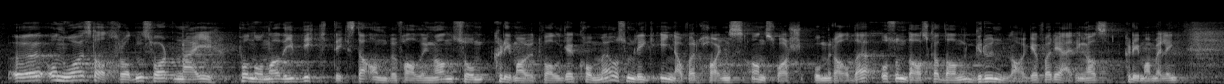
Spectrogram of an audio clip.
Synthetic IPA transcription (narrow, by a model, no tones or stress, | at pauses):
ɔnoːhɑɾst̪ɑːt̪sɾoːd̪n̩sʋɑːʈnæɪ | pʰɔnoːnɑʋd̪ɪʋɪkt̪ɪkst̪əʔɑnbəfɑːlɪŋɑnsɔmkʰliːmɑʉːt̪ʰʋɑlɡəkʰɔmːɛɔsɔmlɪɡːəɾɪnːɑfɔɾhɑnsɑnsʋɑ̰ːʂʊmɾo̰ːd̪əɔsɔmd̪ɑːskɑd̪ɑnɡɾʉnlɑ̰ːɡəfɔɾɛjæ̰ːɾɪŋɑskʰliːmɑmɛlːɪŋ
